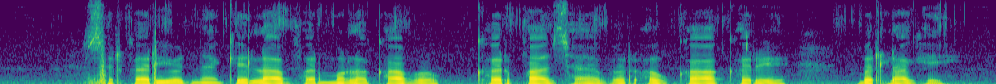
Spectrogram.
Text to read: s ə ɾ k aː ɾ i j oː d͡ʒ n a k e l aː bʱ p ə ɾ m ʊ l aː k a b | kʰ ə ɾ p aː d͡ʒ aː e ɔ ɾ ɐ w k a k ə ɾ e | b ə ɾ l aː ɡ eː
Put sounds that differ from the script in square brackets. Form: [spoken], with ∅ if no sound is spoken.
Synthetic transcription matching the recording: s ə ɾ k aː ɾ i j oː d͡ʒ n a k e l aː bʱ p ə ɾ m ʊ l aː k a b | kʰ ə ɾ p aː d͡ʒ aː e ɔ ɾ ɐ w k a k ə ɾ e | b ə ɾ l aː ɡ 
